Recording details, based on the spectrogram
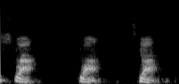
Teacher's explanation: দুইটা ঠোঁটকে টাচ না করে ওয়া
